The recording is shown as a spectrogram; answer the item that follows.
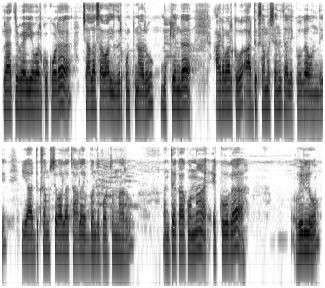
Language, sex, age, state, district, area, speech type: Telugu, male, 18-30, Andhra Pradesh, Vizianagaram, rural, spontaneous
